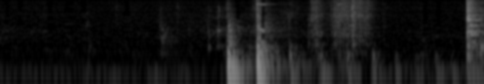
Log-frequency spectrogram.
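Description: Two sharp knocks close together about a second in, as small craft tools (a brush and rubber stamp beside a metal oil tin) are handled and set down on a work table, followed by a few fainter handling noises.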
